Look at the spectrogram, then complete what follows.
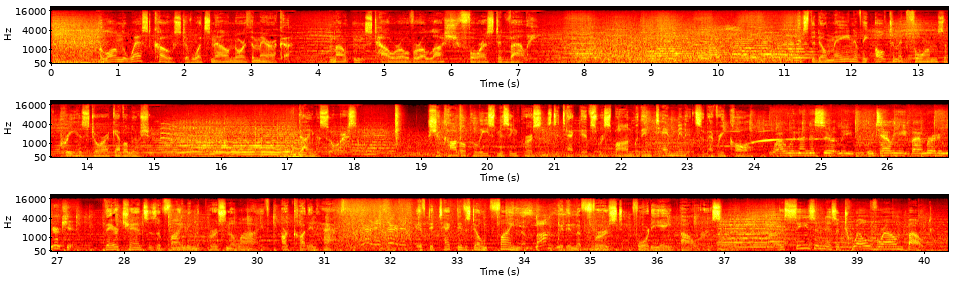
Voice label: men narration

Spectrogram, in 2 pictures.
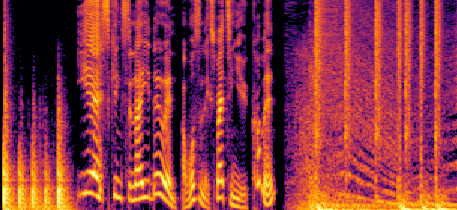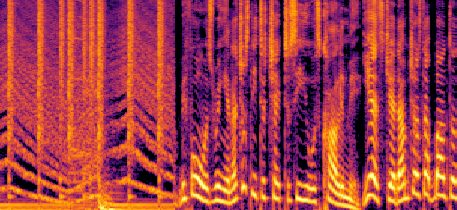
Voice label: british animation; Clear, precise, and engaging.

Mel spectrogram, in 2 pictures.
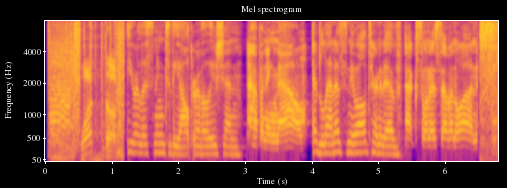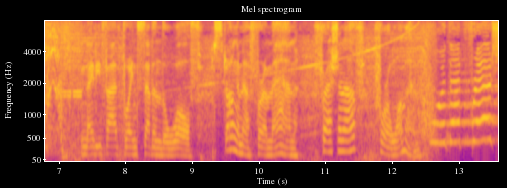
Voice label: women radio imaging; Textured sassy, smart, and smart voice.

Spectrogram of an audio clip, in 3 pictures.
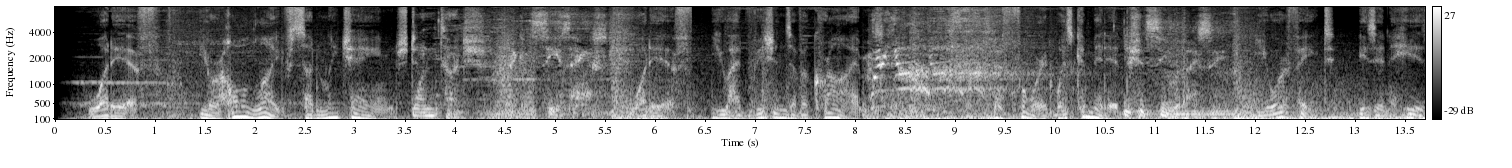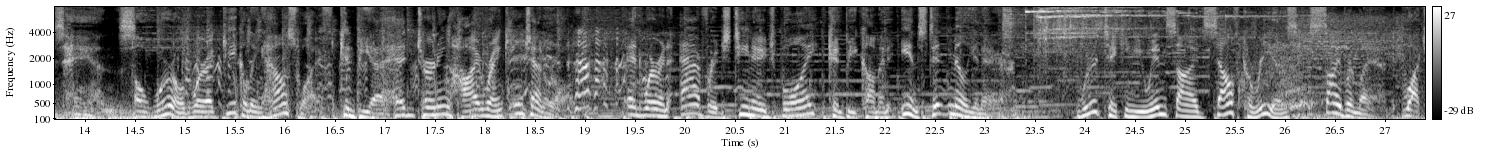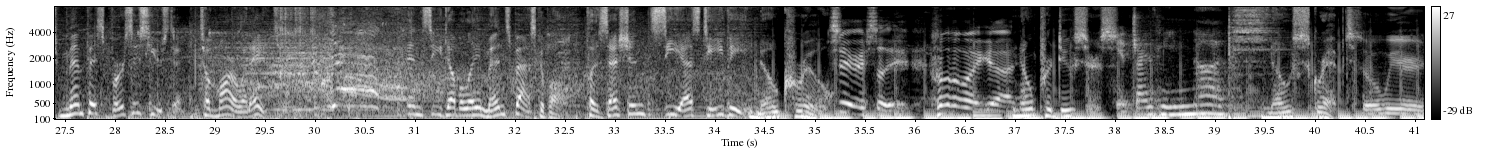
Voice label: men promos; Real, Fresh, Fun, Warm, Clean, Friendly, Hip.

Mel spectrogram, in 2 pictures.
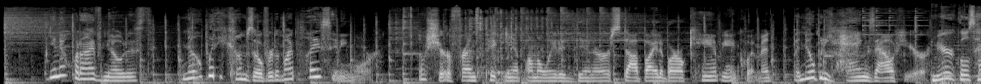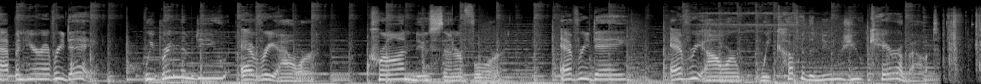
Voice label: women commercial; Scratchy and rough-hewn, friendly, smiley, deep sexy & textured.

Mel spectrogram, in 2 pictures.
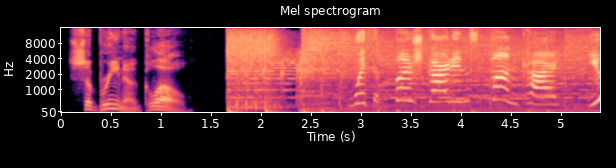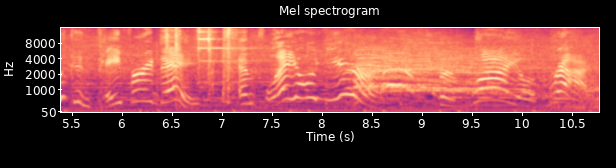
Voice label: kids commercial; Energetic, adorable, fun, and inspiring.

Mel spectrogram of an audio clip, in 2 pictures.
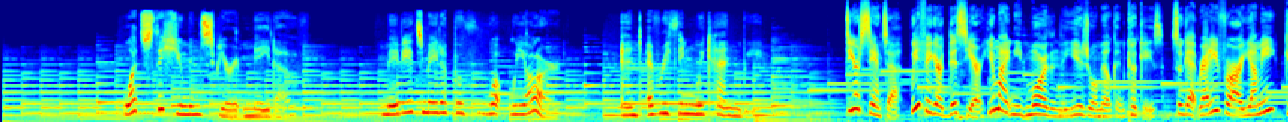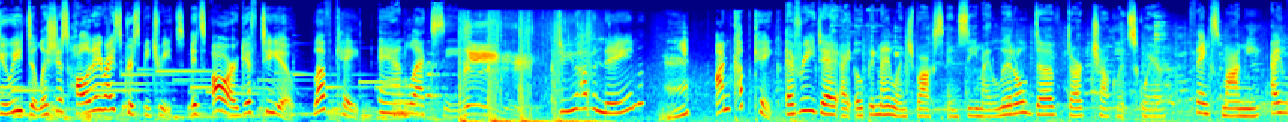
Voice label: kids commercial; Super sweet and clear voice, but she can bring gravity -- or the sass!

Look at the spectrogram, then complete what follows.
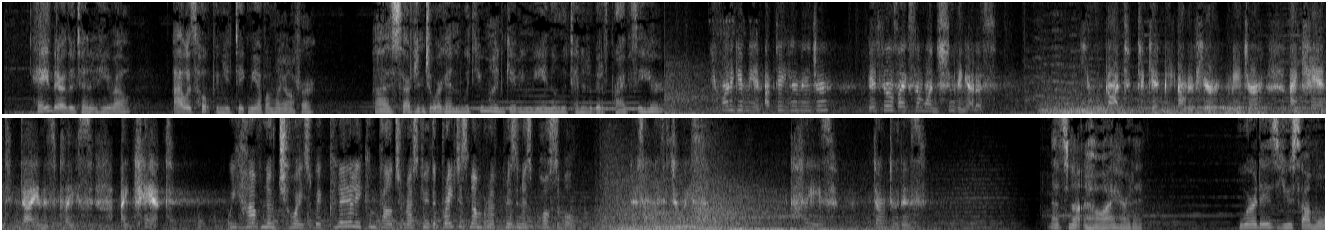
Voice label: women video games; Confident, textured, and sultry.

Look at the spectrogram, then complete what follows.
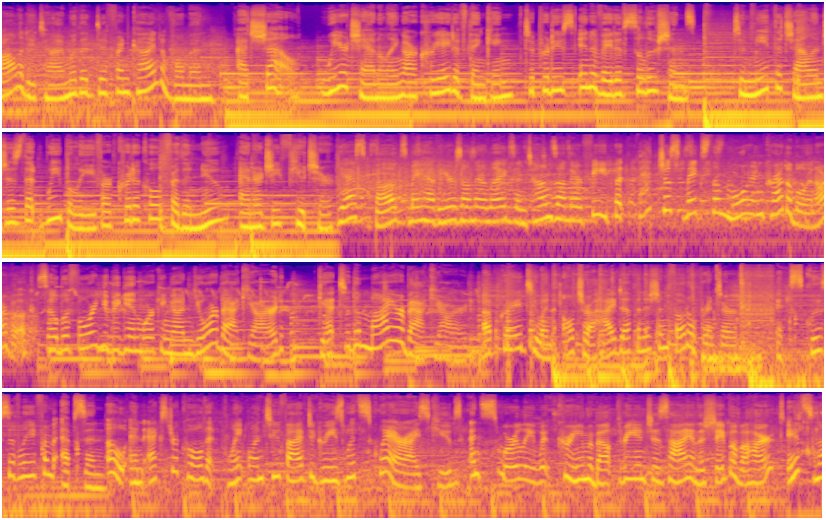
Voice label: women commercial; Bubbly. Bright. Casual. Spunky. Playful. Intimate. Clear. Peachy.

